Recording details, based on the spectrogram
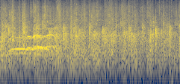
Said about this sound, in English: Uh, who thinks that Twitter and Facebook and such should take a strong hand in severely limiting online speech? Those of you think so, clap.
